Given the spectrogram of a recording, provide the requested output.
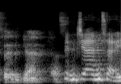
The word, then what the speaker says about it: Syngenta: I also didn't want to forget to respond to your comment too about like negotiations with Syngenta, or I'm sorry, how do you say that? Syngenta, yes.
